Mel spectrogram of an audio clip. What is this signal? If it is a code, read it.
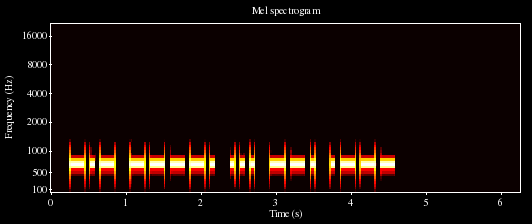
Morse code, heard as a keyed tone, about 18 wpm, 700 Hz. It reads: K9SGJ
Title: Speed Racing - USA 1x3 Call Signs 15wpm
